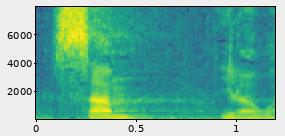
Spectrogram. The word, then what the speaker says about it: Psalm: 앞에 있는 P는 묵음 처리가 돼서 발음할 때 쌈이라고 합니다.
